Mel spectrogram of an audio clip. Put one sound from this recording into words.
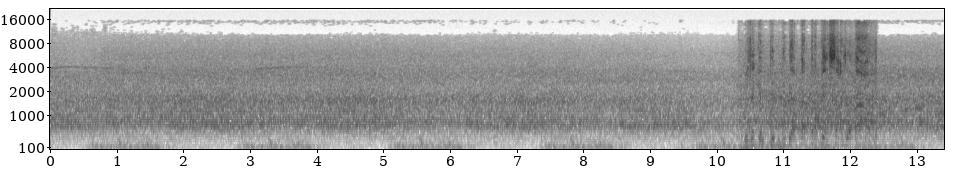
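A large stadium crowd murmurs steadily.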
